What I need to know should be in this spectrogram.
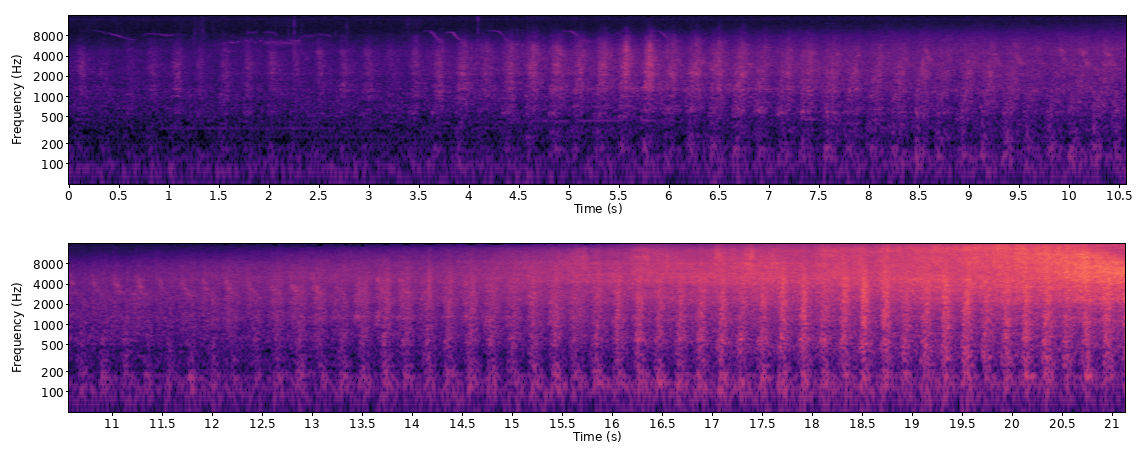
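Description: A steam locomotive chuffs rapidly and loudly as it approaches, growing steadily louder.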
